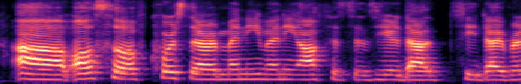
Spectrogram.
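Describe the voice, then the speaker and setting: With a Czech accent, a woman speaks in a monotone, flat intonation against a quiet background. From Czech Republic. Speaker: dental hygiene educator and researcher. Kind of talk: research presentation. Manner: halting, with fillers.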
